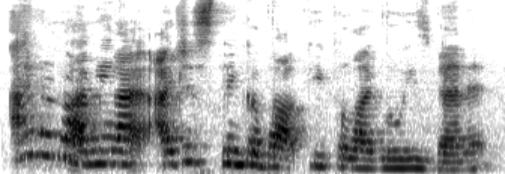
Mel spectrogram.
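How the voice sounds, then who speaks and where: A woman of Jamaican roots, a poet and writer, talking in a relaxed, chatty way in an interview, laughing often and restarting her sentences. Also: mid-range voice, a little fast, slight background noise, rough recording. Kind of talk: relaxed interview talk with a poetry reading.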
